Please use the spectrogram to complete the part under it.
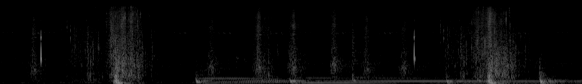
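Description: Quick footsteps swish through tall grass.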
